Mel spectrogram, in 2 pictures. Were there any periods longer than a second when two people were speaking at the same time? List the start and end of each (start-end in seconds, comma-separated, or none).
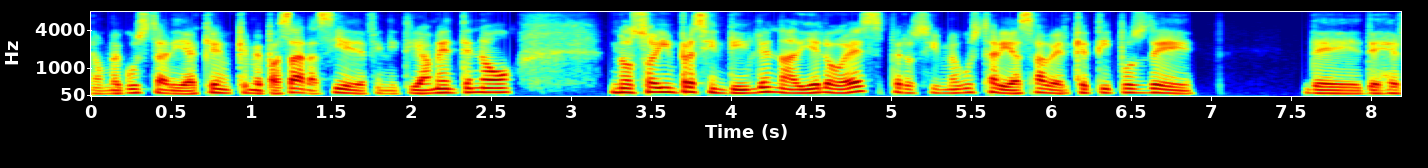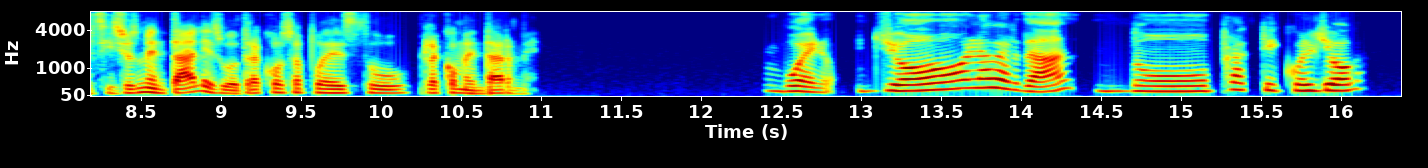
none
